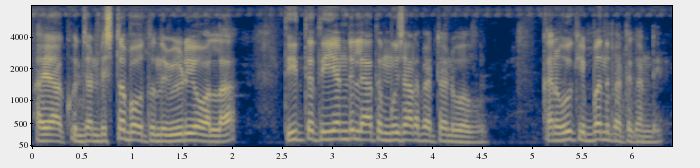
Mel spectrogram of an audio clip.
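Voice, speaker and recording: A man's voice: a little high, fast, a little mellow, dry recording. A male pastor preaching a sermon, emphatic and repeating his questions to the congregation. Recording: dull lo-fi, dry sound.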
